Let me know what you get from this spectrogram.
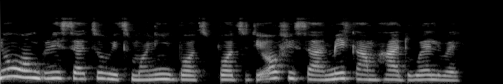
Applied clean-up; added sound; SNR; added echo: none; none; none; none.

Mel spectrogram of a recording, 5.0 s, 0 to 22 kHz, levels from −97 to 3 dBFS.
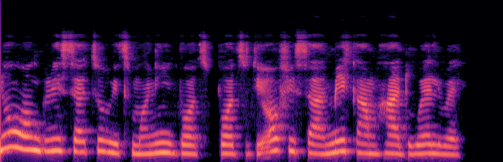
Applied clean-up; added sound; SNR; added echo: neural mask model Resemble Enhance denoiser.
